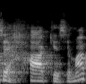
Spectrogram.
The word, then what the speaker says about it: Jacquez: we go into it uh Stephanie uh I pronounce it Hawkins am I pronouncing it correctly you are you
